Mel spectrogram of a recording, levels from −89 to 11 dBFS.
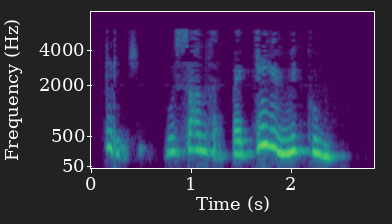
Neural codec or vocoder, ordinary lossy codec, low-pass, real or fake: codec, 16 kHz, 0.5 kbps, FunCodec, trained on LibriTTS, 25 frames a second; MP3, 24 kbps; 7.2 kHz; fake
